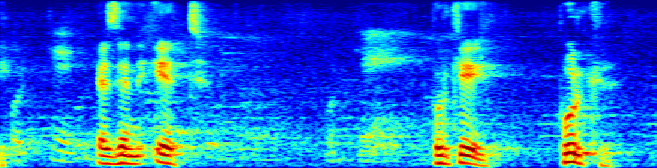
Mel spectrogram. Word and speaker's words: porquê: The only difference is the circumflex, and the little Chinese hat. Accent on the wrong syllable.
